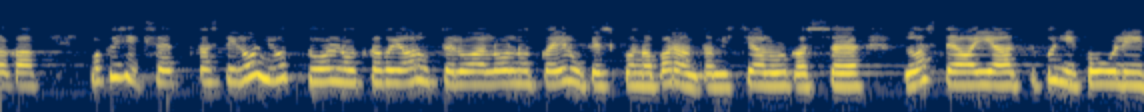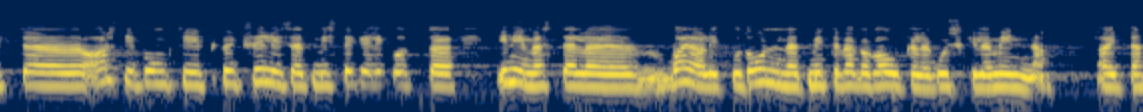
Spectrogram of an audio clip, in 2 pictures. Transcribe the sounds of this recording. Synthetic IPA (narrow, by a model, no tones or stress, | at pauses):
ɑɡ̥ɑ | mɑkysʲikse̞t̪ːkɑst̪e̞jlo̞nːjut̪ːuo̞lnud̪̥kɑvɤjɑɾut̪ːˑe̞luɑlːo̞lnud̪̥̚kɑe̞luke̞skko̞nːɑpɑɾɑnd̪̥ɑmist̪seɑlhulɡ̥ɑslɑst̪e̞ɑjːɑd̪̥pɤɦiko̞ːlʲid̪̥ɑ̰rst̪ipuŋk̚t̪id̪̥kɤjkse̞lʲːise̞d̪̥mist̪e̞ɡ̥e̞likult̪ˑinime̞st̪e̞levɑjɑlikːud̪̥o̞nːe̞t̪ːˑmit̪ːe̞væɡ̥ɑkɑuwɡ̥e̞le̞kuskile̞minːɑ̰ | ɑjt̪ˑːæ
